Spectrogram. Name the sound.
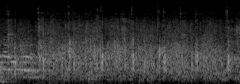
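crowd applauding at a snooker match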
